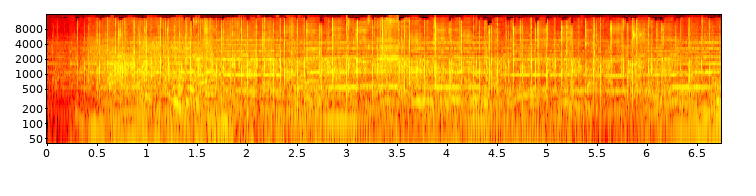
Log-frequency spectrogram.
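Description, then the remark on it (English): Museum visitors applauding after a couple kisses following a marriage proposal. Dense clapping rises quickly and holds at a loud level throughout, with cheers and voices mixed into the noise. “They kiss and the museum visitors applaud.”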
